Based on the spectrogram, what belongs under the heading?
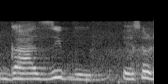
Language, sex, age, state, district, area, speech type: Urdu, female, 18-30, Uttar Pradesh, Mau, urban, spontaneous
